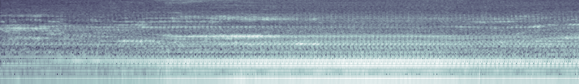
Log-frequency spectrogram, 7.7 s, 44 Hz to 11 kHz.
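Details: Kubota B7001 tractor diesel after about 10 minutes running following alternator replacement (which caused metallic noise and belt squeal), temperature fine, charging normally: ticks over evenly at about 207 beats a minute, no knocks or misses.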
